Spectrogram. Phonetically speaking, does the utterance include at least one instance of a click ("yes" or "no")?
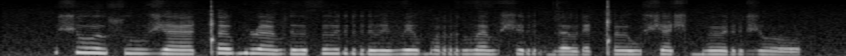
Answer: yes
